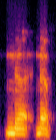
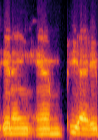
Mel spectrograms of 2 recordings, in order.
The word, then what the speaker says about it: Nampa: called Canyon County, in a town called Napampa. I don't know if Mhm. I'm pronouncing it right. It's Nampa, but according to the LGBT Nation News, um, they had the pride.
